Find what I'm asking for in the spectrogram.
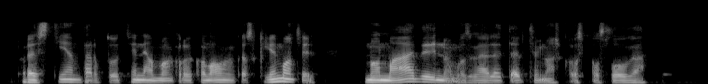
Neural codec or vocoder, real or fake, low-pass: codec, 16 kHz, 1 kbps, X-Codec, HuBERT features, trained on general audio; fake; 7.2 kHz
